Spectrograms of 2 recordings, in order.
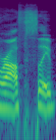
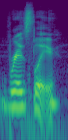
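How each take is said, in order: First: The name is said with a 'th' sound. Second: The name is said like 'Riz-lee' without 'th'. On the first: The speaker calls it wrong. "I keep saying Rothsley" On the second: The speaker calls it right. "the correct pronunciation because it's a French like old English name is"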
